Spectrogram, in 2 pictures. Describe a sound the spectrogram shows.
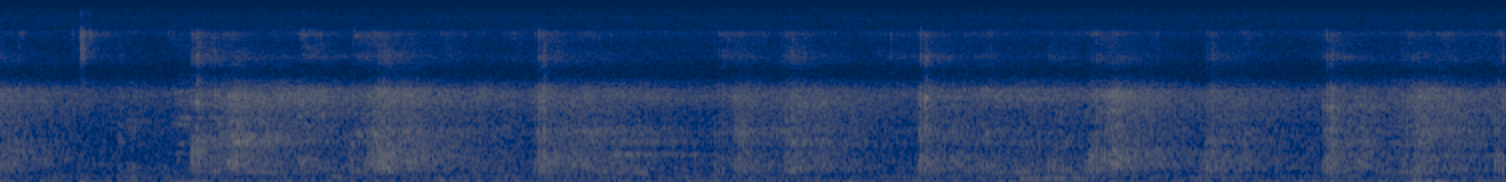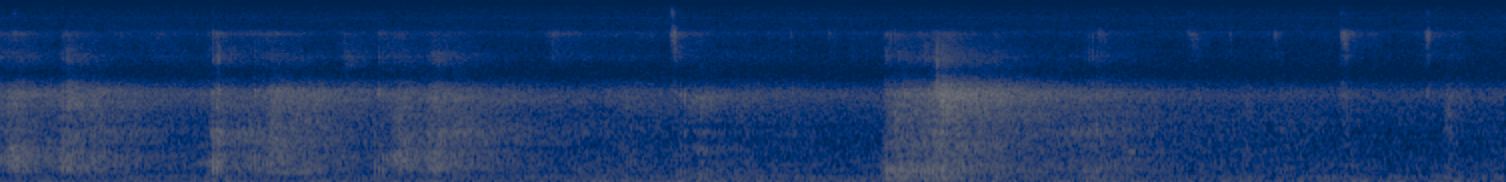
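Tennis balls are struck with rackets in a large echoing hall.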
